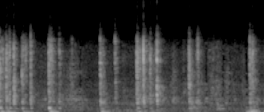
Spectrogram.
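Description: Quick, uneven clicks of a computer keyboard come in short bursts and pauses, close and fairly quiet, with no talking.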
